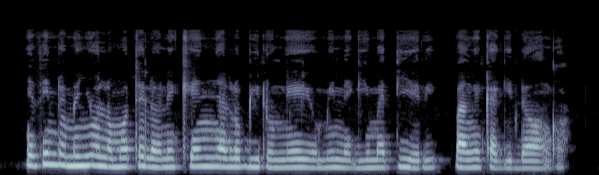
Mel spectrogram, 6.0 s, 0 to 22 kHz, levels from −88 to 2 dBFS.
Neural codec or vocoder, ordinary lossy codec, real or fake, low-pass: none; none; real; 10.8 kHz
